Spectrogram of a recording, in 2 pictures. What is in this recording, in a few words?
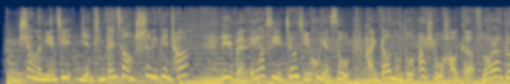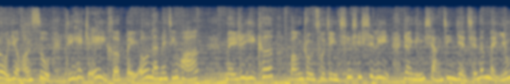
Mandarin F; China; Female; Lifestream Eye Care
